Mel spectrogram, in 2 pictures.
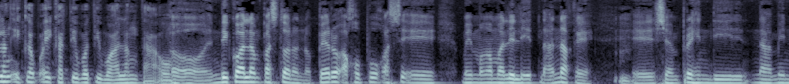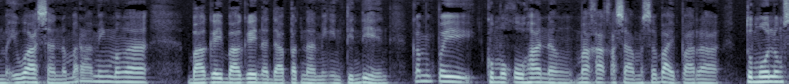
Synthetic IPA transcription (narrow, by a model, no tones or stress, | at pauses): lɐŋʔɪkawʔɐjkɐt̪ɪwɐt̪ɪwaːlɐŋt̪a̰ːʔo̰ʔoːʔohɪnd̪ikoʔɐlampɐst̪o̞ɾɐno̞pɛːɾo̞ʔɐko̞pʊkɐsɛʔɛ | mɐjmɐŋamɐlɪlɪʔɪt̪̚nɐʔɐnakʔɛ | ʔɛʃɛmpɾɛhɪnd̪inaːmɪnmɐʔɪwaːsɐnːɐŋmɐɾa̰ːmɪŋmɐŋa | baːɡɐjbaːɡɐjnɐd̪aːpɐt̪̚naːmɪŋɪnt̪ɪnd̪ɪhɪn | kɐmipɐʔjkʊmokuːɦɐnɐŋmɐkakɐsaːmɐsɐbaːhɐjpaːɾɐ | t̪ʊmuːloŋ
